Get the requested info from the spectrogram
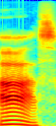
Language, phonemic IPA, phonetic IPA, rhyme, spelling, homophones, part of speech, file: German, /aːs/, [ʔäːs], -aːs, Aas, aß, noun, De-Aas.ogg
- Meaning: 1. carrion (perished animal, especially as food for scavengers) 2. bait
